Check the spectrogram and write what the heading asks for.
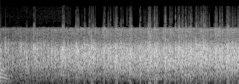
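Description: Loud, steady audience applause fills the whole clip, a dense hiss of many hands clapping at once with no breaks and no voices standing out.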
